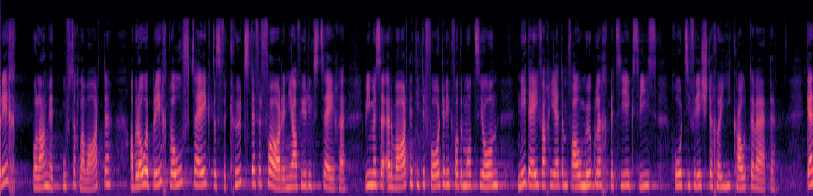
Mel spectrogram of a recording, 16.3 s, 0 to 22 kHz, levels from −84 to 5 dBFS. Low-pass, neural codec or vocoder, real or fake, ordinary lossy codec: 14.4 kHz; none; real; none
